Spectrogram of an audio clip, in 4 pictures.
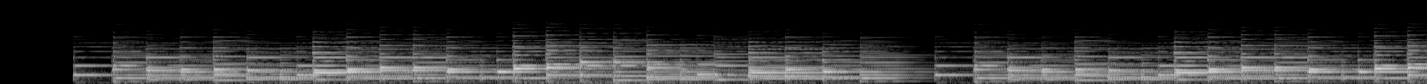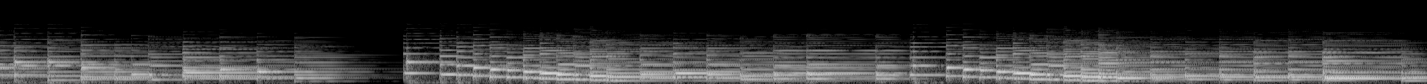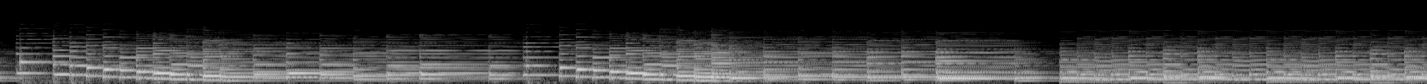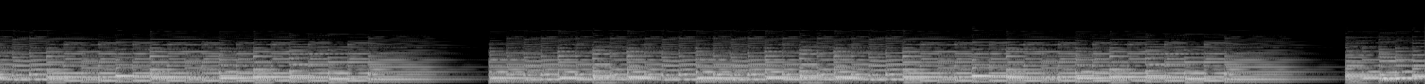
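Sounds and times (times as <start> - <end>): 
piano waltz: 0.7 - 57.0.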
